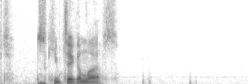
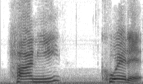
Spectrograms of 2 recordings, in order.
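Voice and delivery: mom voice; 8 semitones higher than usual. Pretend. Voicing mom in roleplay.

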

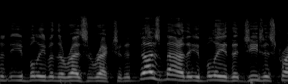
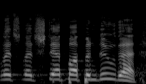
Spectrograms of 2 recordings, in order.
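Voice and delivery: normal talking voice

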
